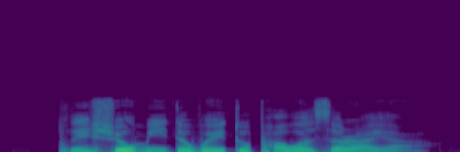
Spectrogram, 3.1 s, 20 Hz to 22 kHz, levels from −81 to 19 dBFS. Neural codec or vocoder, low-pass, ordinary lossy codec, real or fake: none; none; none; real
